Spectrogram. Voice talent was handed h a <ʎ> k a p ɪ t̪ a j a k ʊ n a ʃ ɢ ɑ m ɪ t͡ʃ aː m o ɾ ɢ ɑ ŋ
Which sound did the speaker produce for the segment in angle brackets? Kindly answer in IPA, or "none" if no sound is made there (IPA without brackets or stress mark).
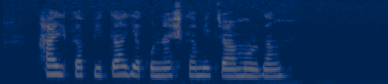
ʎ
